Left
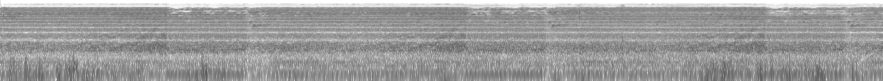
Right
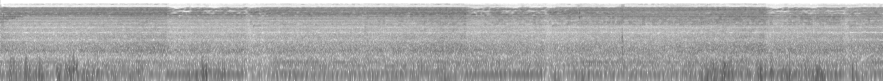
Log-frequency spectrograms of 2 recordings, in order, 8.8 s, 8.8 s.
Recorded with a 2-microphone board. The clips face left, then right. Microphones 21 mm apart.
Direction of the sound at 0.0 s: 65° left (ahead or behind).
